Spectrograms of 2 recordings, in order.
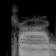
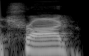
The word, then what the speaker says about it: Trog: it's not that hard just see long o sound in the middle the trog War Ro I got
